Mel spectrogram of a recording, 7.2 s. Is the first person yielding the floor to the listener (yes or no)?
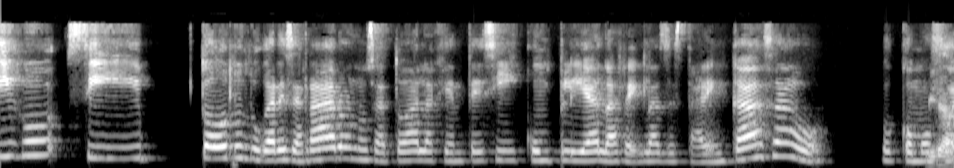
yes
